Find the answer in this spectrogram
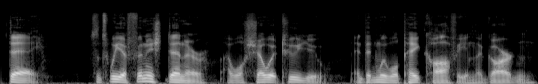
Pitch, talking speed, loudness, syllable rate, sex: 90 Hz, 235 wpm, -19 LUFS, 5.9 syllables/s, male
